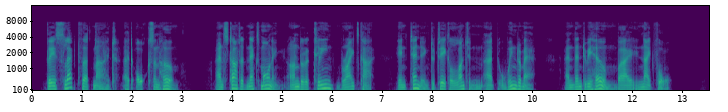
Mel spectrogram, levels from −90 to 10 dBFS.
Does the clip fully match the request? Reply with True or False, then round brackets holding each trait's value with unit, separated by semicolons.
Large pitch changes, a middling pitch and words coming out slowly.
False (5.8 semitones; 115 Hz; 125 wpm)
